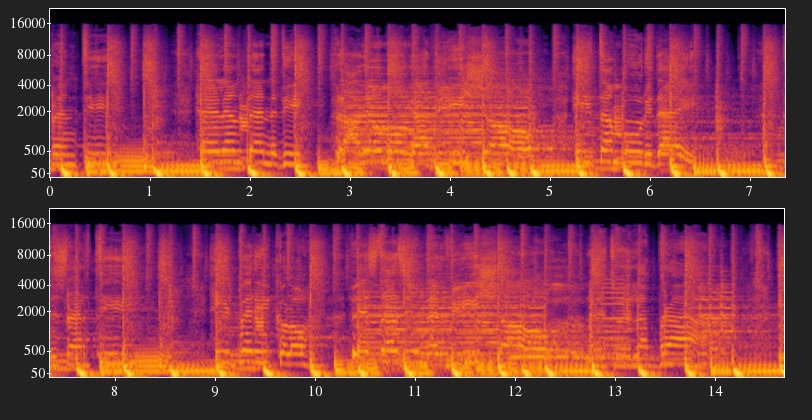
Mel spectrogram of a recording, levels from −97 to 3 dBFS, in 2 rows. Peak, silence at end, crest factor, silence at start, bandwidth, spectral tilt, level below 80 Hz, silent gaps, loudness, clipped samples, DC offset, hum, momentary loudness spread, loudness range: -4 dBFS; 0 s; 12 dB; 0 s; 16 kHz; -5 dB/octave; -20 dBFS; none; -16 LUFS; under 0.1%; under 0.1%; none; 3 LU; 2 LU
